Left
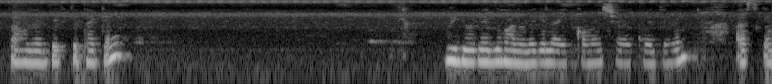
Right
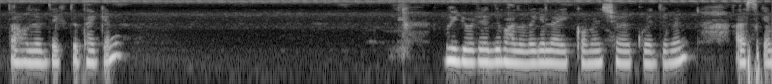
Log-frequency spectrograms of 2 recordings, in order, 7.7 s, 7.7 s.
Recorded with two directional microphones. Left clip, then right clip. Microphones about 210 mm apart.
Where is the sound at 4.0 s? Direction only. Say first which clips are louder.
Right 14 dB; 40° right (ahead or behind).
